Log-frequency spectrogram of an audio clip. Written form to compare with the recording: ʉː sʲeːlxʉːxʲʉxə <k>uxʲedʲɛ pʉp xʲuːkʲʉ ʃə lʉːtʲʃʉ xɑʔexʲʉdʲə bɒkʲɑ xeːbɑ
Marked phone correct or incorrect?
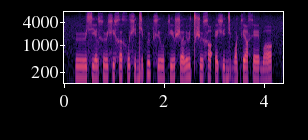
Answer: incorrect: x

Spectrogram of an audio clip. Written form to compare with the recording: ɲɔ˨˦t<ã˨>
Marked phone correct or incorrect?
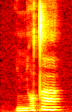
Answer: incorrect: ã˦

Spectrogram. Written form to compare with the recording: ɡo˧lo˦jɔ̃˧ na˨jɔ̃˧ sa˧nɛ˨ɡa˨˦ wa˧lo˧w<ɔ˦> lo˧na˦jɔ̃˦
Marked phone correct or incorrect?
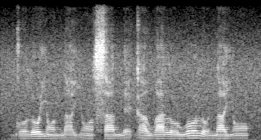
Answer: incorrect: o˦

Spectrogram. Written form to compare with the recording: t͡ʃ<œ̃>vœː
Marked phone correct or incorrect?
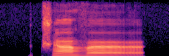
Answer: correct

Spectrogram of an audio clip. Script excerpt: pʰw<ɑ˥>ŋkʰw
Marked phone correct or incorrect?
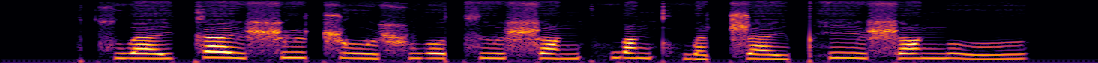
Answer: incorrect: ɑ˧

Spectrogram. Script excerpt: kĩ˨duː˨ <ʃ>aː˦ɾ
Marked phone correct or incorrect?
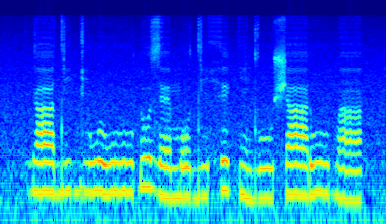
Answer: correct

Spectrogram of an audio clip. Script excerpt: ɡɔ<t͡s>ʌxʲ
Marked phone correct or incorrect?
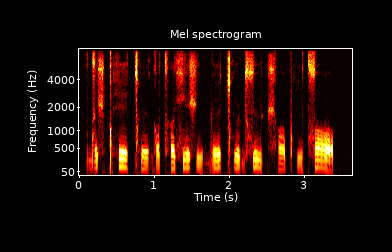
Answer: incorrect: tʰ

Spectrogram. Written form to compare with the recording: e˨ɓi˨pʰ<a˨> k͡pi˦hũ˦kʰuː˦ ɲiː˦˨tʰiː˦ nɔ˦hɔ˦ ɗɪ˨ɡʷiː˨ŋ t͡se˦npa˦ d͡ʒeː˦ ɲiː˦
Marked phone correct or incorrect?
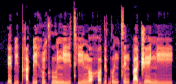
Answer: correct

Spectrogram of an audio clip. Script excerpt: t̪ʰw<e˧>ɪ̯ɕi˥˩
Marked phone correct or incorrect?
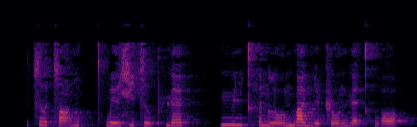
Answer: incorrect: e˧˥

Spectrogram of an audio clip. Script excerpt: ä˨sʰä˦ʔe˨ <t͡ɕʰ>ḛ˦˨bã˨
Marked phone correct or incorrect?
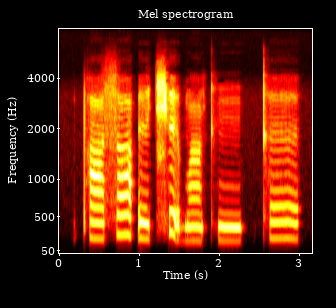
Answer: correct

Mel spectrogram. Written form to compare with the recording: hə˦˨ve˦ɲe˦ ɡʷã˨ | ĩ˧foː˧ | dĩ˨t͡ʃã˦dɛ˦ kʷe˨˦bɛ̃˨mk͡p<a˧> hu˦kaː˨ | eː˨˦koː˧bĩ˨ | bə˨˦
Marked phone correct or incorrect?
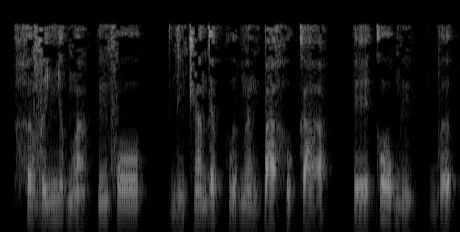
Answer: incorrect: a˨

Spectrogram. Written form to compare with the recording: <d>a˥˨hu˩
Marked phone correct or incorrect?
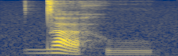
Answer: correct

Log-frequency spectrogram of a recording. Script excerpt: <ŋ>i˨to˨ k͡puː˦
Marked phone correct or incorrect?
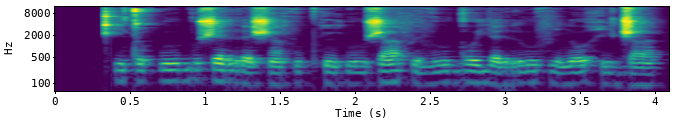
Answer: incorrect: kʰ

